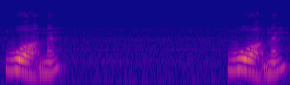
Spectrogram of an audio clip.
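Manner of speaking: "我们" low dipping 我, light 们; light neutral tone. Shown as a demonstration. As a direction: dip 我 deep, then a light 们 lifted after it. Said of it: "make a neutral tone very light".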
